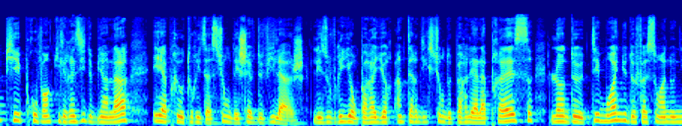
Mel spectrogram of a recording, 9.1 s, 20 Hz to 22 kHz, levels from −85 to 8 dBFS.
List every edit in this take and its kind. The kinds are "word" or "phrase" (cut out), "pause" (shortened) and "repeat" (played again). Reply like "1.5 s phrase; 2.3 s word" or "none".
4.1 s pause; 7.3 s pause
